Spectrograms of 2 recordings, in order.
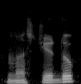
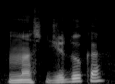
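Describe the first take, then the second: First: The word ends with a consonant. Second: The word ends with a short vowel. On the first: The speaker stops after the word. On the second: The speaker goes on without stopping.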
